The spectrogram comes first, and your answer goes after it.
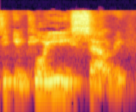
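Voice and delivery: "employee's" said slowly and deliberately; slow down and land on "employee's"; stress on employee's. Shown as a demonstration. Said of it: "Notice I said employees".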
